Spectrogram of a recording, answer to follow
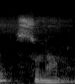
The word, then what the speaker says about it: tsunami: So as a result, a huge tidal wave called tsunami. So as you know, ये टी लिखा है बट टी इज a silent, ठीक है।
